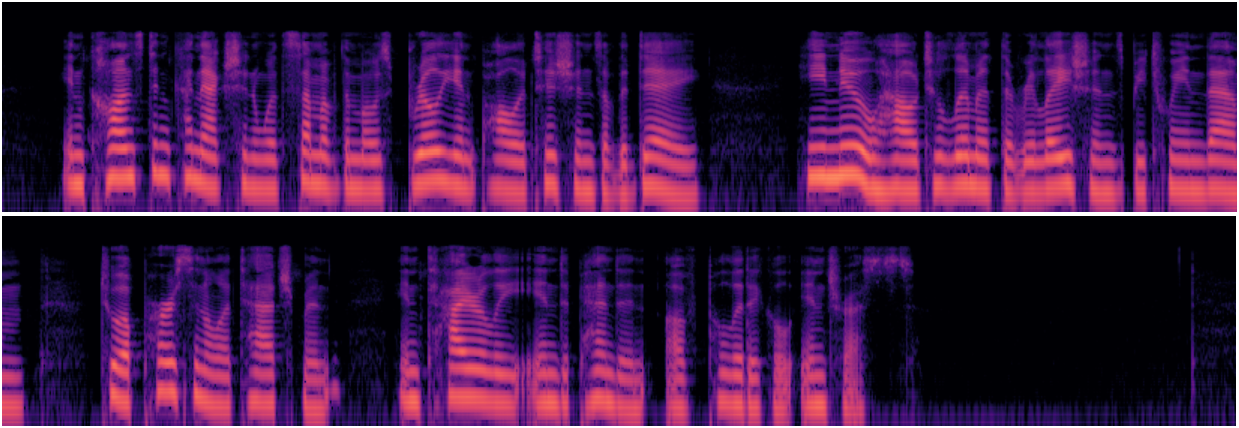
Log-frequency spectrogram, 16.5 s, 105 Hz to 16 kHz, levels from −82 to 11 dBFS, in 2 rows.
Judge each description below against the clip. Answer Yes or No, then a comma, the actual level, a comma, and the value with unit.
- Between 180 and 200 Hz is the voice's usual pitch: Yes, medium, 185 Hz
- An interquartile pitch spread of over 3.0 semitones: No, average, 2.7 semitones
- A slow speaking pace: Yes, slow, 115 wpm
